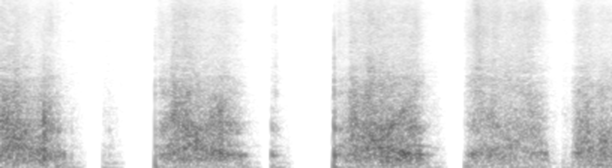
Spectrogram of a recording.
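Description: Fingertips scratch in quick strokes across the skin head of a small, hollow wooden bongo drum held up in the air. Several dry, rasping scratches come in separate bursts with short silences between them, each a broad, breathy texture centered in the midrange with little ring afterward.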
